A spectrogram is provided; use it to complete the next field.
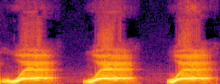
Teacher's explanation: bunyinya jangan condong ke e tapi ke a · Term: harakat fathah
